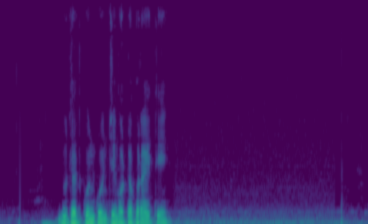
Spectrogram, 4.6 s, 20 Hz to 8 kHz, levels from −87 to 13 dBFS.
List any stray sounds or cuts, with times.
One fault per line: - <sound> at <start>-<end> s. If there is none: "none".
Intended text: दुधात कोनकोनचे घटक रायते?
none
